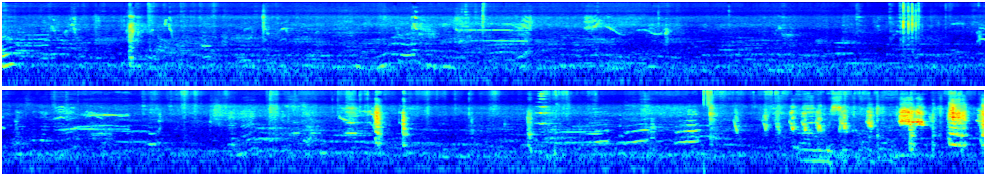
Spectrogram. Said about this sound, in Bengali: এই মুরগিগুলো দুষ্টুমি করতেছে মুরগি লড়াই করবে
